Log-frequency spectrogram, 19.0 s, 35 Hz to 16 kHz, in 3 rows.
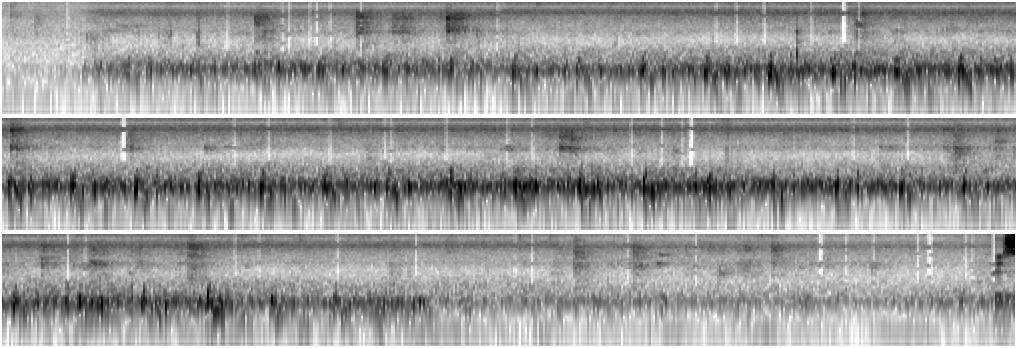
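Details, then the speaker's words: Fetal heartbeat picked up by a pregnant woman with an Angel Sounds home fetal Doppler: rapid, regular whooshing pulses, about 150 beats a minute. "acho que vocês conseguiram ouvir essa gambiarra que eu fiz deu certo mas mesmo assim eu vou mostrar pra vocês aqui pelo computador o que eu consegui gravar tá bom"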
